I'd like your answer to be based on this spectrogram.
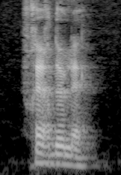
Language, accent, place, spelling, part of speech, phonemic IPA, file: French, France, Lyon, frère de lait, noun, /fʁɛʁ də lɛ/, LL-Q150 (fra)-frère de lait.wav
- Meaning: foster brother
